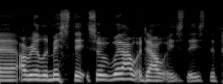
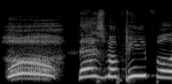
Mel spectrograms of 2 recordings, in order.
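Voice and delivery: put-on high, loud joyful exclamation, Manc accent; delighted cry; 12 semitones higher, 4 dB louder, slower than usual. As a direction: burst out with relief at hearing home voices. Joy hearing home accent at gate.

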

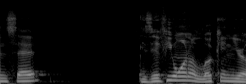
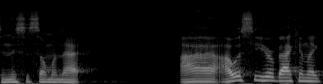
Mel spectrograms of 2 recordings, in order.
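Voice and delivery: normal talking voice

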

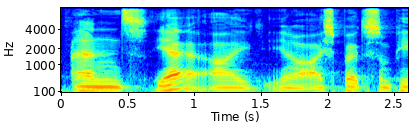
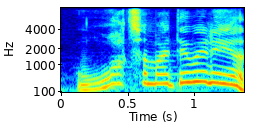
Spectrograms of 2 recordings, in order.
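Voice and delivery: much higher, slow, stunned self-quote; disbelief. Retold or imitated. On Question Time, asking himself, in high disbelief. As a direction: squeak it out, out of your depth. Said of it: "and I'm like".

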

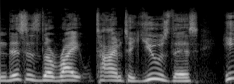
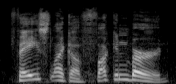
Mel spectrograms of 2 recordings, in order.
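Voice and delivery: ordinary talk

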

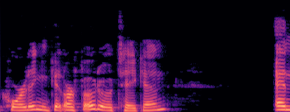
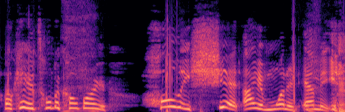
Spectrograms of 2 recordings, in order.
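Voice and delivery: giddy inner thought; 7 semitones higher than usual. Retold or imitated. New Emmy winner to herself after telling Nicole, high and giddy. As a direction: squeal it like you can't believe it. And I was like.

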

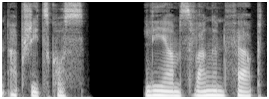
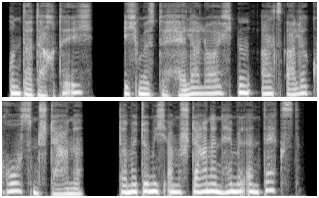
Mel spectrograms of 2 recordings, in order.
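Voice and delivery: put-on higher, small child-like star voice; lightly voiced little one, pitched up; quiet little star; 6 semitones higher than usual. A narrator's reading. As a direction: confess shyly as a tiny star. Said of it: "sagte er leise".

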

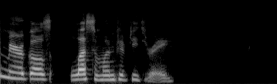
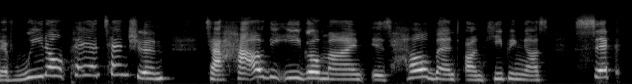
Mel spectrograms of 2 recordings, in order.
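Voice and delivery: ordinary delivery

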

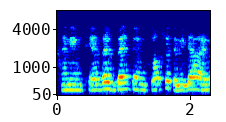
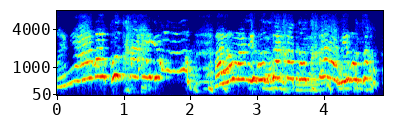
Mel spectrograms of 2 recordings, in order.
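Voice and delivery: screaming, much higher and louder, out of control; furious threat; 6 dB louder than usual. Retold or imitated. Mother screams at the burglar in her hallway, enraged. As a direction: shriek the death threat at the intruder. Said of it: "והתחלתי לקלל אותו".

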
